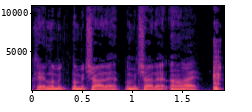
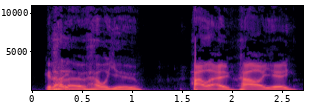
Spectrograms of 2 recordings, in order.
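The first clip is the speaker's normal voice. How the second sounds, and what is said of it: Australian then British accent. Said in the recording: “can you do Australian, then do British?”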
